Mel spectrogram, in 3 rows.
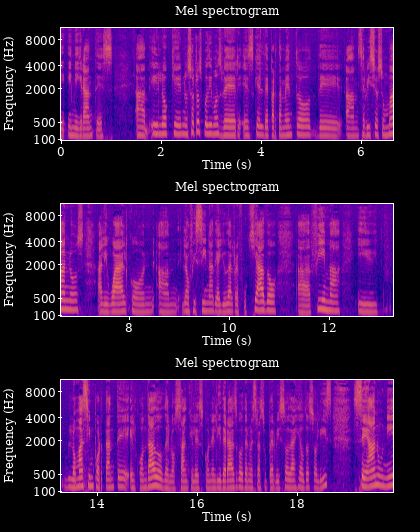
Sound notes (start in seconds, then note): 8.4 speaking spanish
